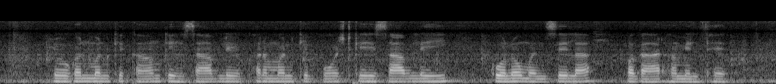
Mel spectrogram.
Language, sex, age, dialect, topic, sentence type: Chhattisgarhi, male, 18-24, Central, banking, statement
